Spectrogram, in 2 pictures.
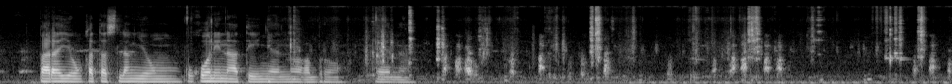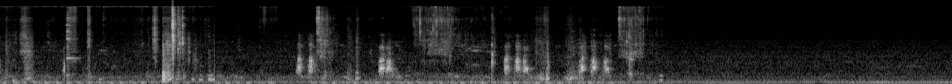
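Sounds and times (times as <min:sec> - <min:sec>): steady low hum: 0:00.0 - 0:18.8
bowls knocking against glass jar: 0:02.7 - 0:11.7.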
